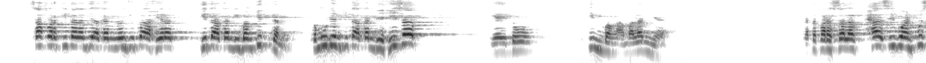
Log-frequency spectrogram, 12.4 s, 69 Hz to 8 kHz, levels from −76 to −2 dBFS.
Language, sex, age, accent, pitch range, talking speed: Indonesian, male, 30-49, native, 180-250 Hz, 95 wpm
